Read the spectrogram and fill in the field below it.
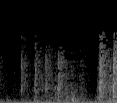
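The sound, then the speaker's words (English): Mr. Sloan's typewriter clacks away below deck aboard a ship in a quick, uneven burst of keystrokes, moderately quiet, over a faint steady hum with no voices. “Sloan and his typewriter.”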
